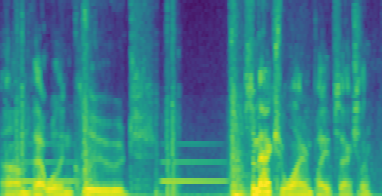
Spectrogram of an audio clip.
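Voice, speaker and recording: Low-voiced man, rambling game commentary. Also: steady tone, normal speed, noisy background. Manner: rambling, playful, self-mocking. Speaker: game streamer. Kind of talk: casual let's-play commentary.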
